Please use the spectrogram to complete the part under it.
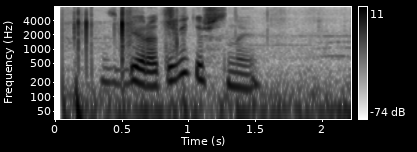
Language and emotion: Russian, neutral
